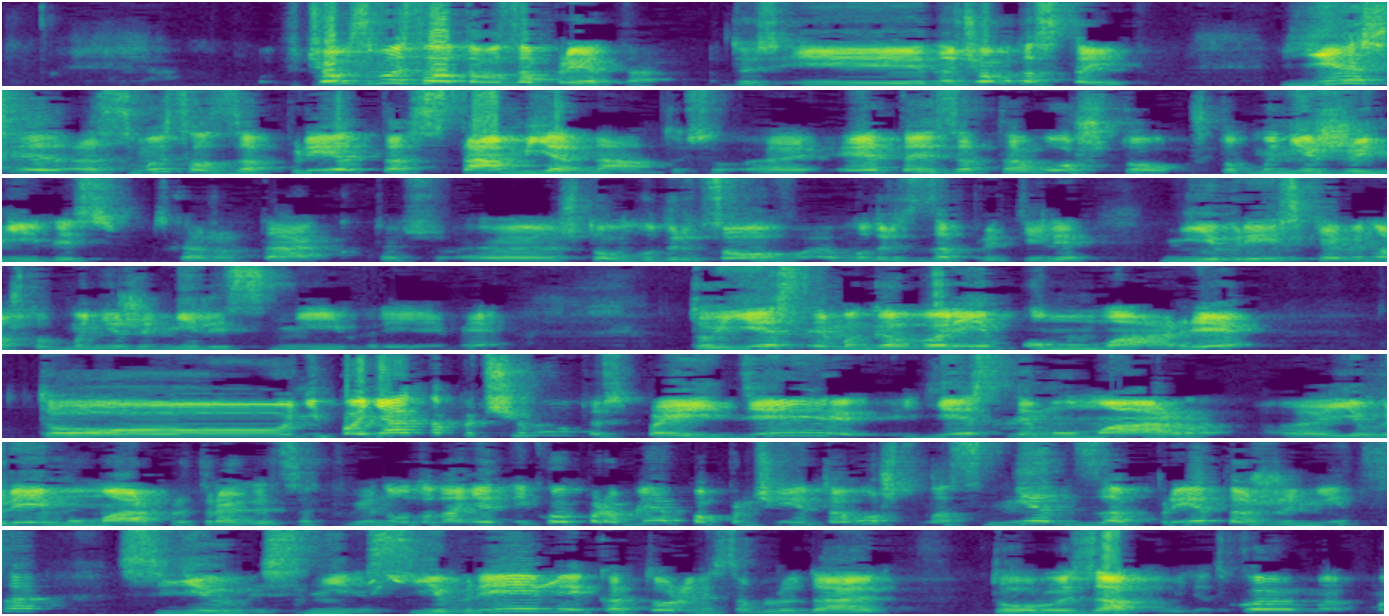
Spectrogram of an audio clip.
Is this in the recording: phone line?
no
